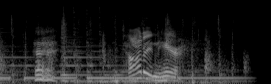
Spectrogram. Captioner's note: pants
